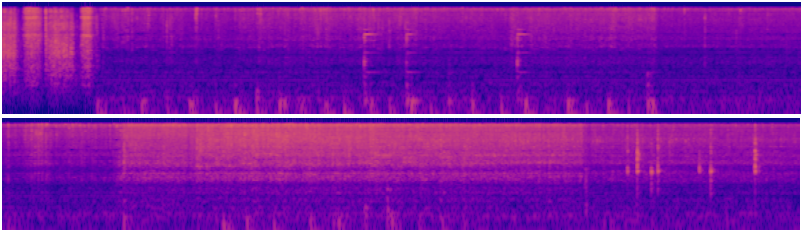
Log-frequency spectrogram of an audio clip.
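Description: A spatula taps and scrapes against a pot.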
